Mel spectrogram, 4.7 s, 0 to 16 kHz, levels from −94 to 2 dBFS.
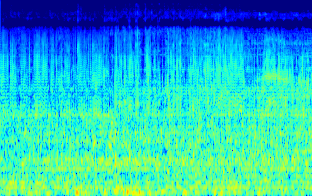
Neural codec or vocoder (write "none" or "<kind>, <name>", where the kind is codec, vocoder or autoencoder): vocoder, BigVGAN v2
